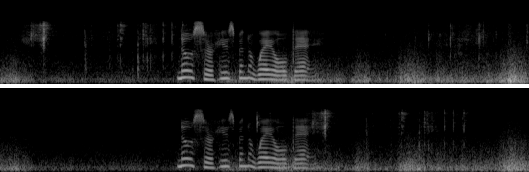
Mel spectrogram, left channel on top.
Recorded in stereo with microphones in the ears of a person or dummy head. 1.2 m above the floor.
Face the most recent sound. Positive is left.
turn(degrees=5)  # may be behind; listen again after turning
